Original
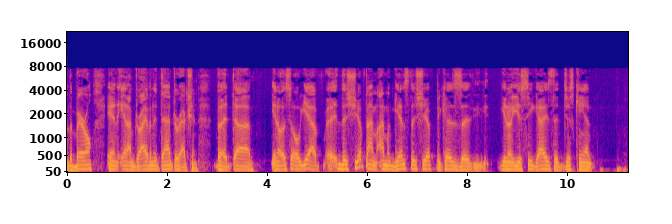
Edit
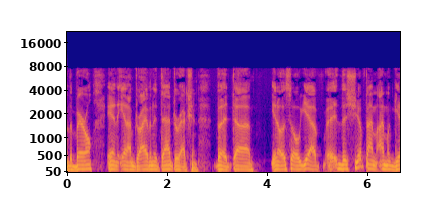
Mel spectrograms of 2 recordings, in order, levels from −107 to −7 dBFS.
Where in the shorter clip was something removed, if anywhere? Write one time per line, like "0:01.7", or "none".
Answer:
none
